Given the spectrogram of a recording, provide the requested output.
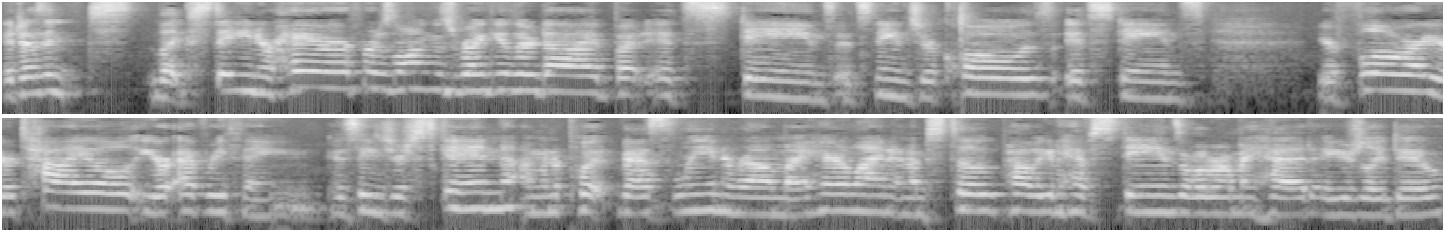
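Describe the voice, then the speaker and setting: Fairly high pitch from a woman at a moderate pace, fairly even in intonation, with noticeable background noise. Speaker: beauty vlogger. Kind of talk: tutorial. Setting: bathroom at home. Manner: casual, hesitant with ums.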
